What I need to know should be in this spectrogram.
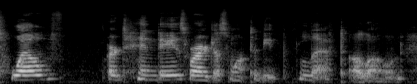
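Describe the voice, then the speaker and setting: Fairly high female voice with ordinary pitch variation, set against noticeable background noise. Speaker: beauty vlogger. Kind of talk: personal testimony vlog. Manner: casual, filler-heavy.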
